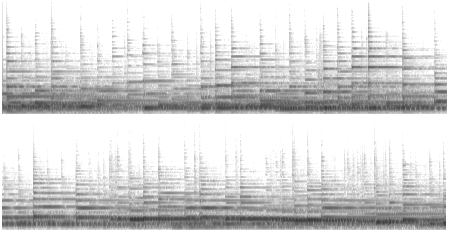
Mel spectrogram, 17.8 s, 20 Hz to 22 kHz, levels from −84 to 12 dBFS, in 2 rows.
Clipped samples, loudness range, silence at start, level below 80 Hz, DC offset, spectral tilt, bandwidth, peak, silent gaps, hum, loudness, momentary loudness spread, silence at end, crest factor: under 0.1%; 5 LU; 0 s; -68 dBFS; under 0.1%; -8 dB/octave; 9.8 kHz; -6 dBFS; none; none; -22 LUFS; 8 LU; 0 s; 14 dB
